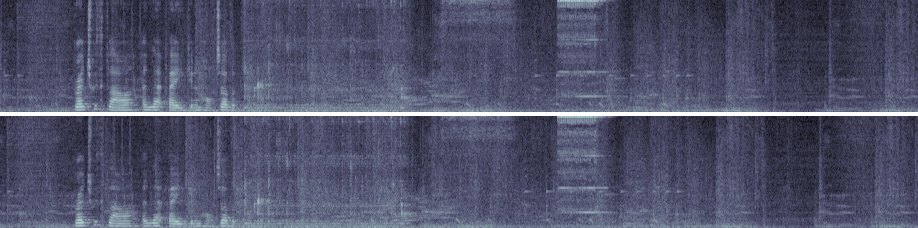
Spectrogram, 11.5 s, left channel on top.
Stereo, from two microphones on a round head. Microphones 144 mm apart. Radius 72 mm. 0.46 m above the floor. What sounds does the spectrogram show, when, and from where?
0.9 s a woman speaking: 40° left (ahead or behind), 1.5 m
3.1 s a running tap: 5° right (ahead or behind), 4 m
5.4 s a hiss: 10° left (ahead or behind), 3 m
7.0 s a bell: 5° right (ahead or behind), 2 m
